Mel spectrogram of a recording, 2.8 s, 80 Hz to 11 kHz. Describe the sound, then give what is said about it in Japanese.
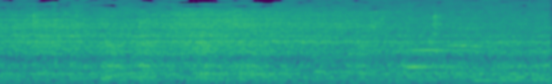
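A dense, steady blend of five ambient sounds from an NHK-made sound source, with rumbling train noise alongside piano notes, chirping insects, washing waves and a ticking clock, all layered together at an even, moderate level, used for selective attention practice. “ピアノの音ですね、虫の声ですね、それから電車の音、あと波の音、それから、あとは時計の音、この5つが入ってますね。”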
